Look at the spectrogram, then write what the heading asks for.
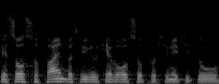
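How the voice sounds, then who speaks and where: A man with a Serbian accent. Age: 40s. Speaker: conference speaker. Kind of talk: lecture.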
